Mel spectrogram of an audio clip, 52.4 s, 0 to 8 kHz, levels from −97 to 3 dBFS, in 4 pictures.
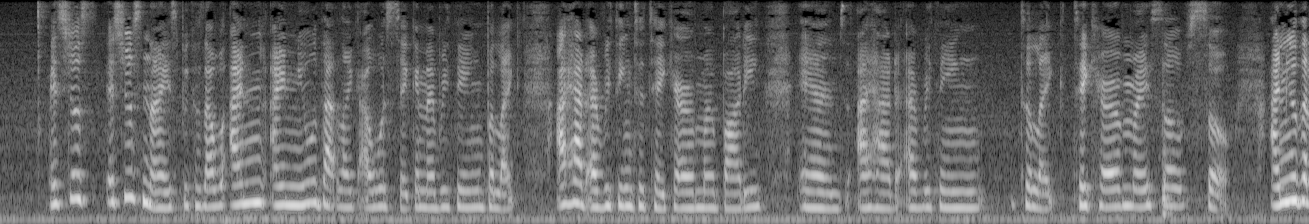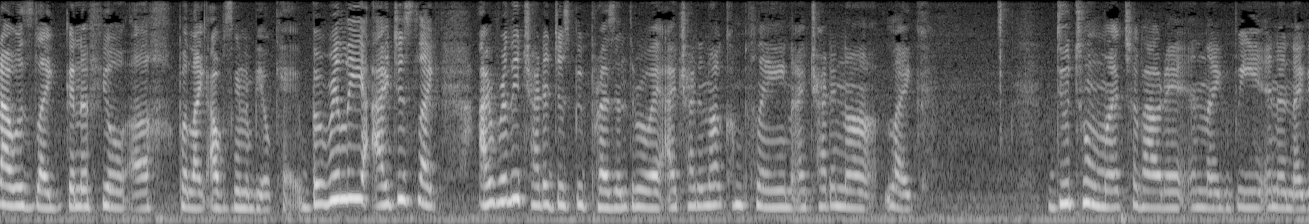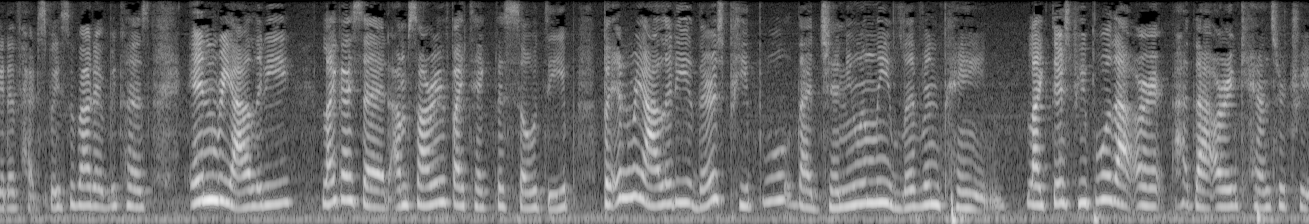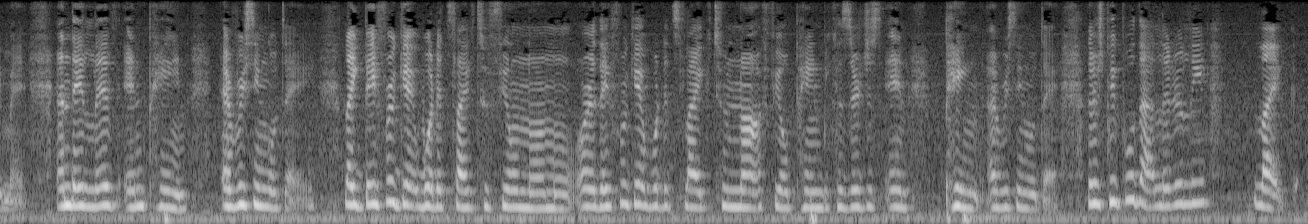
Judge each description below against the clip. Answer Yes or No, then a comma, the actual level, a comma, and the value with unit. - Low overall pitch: No, high, 240 Hz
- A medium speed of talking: Yes, average, 190 wpm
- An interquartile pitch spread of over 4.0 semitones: No, average, 2.9 semitones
